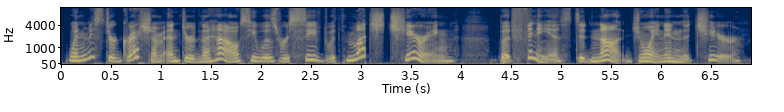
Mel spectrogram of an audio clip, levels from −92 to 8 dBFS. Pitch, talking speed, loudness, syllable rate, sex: 225 Hz, 175 wpm, -20 LUFS, 4.4 syllables/s, female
